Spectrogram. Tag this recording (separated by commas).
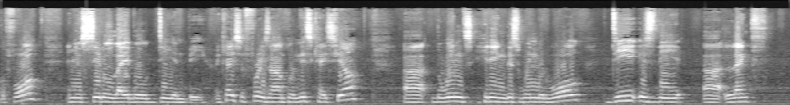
Speech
